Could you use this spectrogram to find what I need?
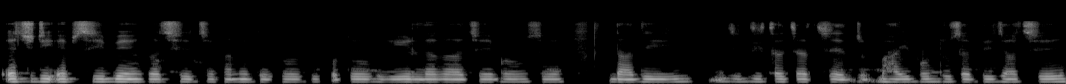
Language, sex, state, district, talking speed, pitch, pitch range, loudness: Bengali, male, West Bengal, Purulia, 90 wpm, 120 Hz, 120-125 Hz, -31 LUFS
